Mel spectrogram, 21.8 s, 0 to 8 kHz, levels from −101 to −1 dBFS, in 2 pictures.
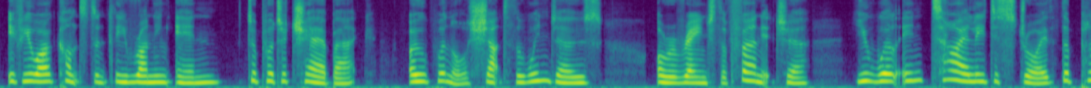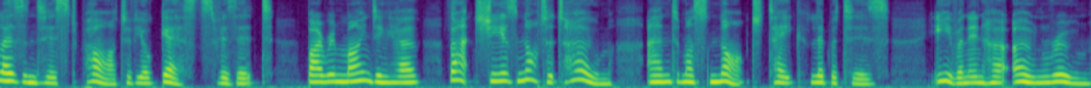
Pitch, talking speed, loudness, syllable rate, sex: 215 Hz, 135 wpm, -17 LUFS, 3.9 syllables/s, female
